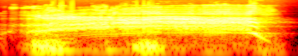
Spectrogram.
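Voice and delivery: sudden high yelp of shock; sharp shriek. Real, not acted. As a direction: let out a startled high cry. Sudden outburst at mirror.

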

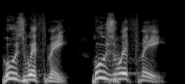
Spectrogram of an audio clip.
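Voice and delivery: high-pitched rallying call from a sinking ship; Florentino Pérez. Acted. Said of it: "like the last guy in the Titanic".

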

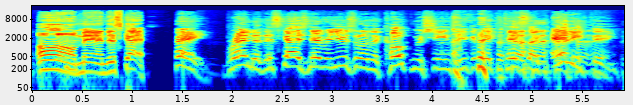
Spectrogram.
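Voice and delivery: mock sinister shop worker. Voicing froyo staff kidnapping tourist.

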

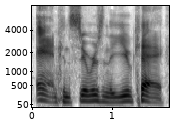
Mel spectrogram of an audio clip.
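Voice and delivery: normal talking voice

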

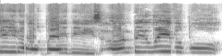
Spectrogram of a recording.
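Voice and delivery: loud, high-pitched hammed-up sportscaster impression; Dick Vitale. Radio host gushing over Iona as a famous announcer, hammed-up shouting impression. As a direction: holler it like an over-the-top basketball announcer. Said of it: "was that supposed to be Dick Vitale?".

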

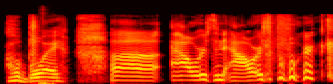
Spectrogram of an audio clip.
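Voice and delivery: real laughter breaking into speech; amused laughing. Real, not acted. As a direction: laugh through your own joke. Joking answer, laughing as she talks.

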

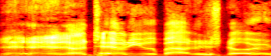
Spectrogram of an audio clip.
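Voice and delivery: high trembling grandpa voice; trembling old man voice. Acted. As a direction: quaver like an old grandpa telling a story. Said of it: "your old man voice".

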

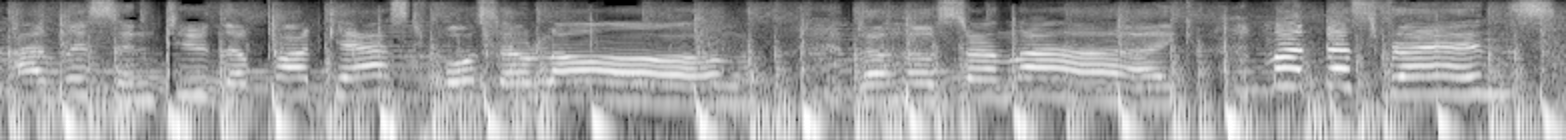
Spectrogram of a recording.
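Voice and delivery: ordinary talk

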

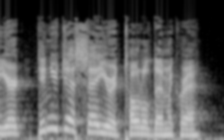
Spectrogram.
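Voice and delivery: ordinary talk

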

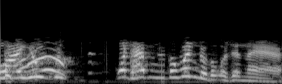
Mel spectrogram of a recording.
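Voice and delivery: furious outburst. Acted. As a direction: explode at the culprit. Furious at the damage.

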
